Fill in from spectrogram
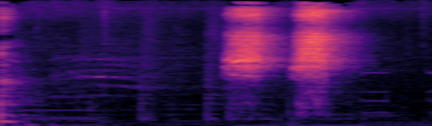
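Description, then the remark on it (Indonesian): A pet cat meows twice in quick succession during a recording, two short, bright calls following a quieter stretch with faint low background sound. “itu emang suara kucing gue ya jadi jangan jangan sampai ada yang bilang eh di mana sini ada yang dengar suara kucing gak emang itu suara kucing gue gue juga denger pas record”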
